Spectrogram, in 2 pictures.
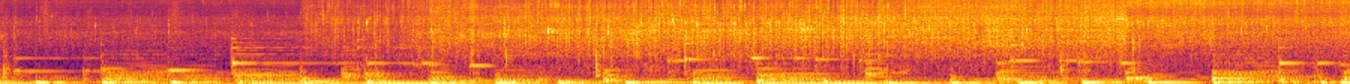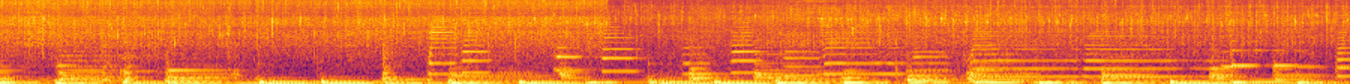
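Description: Food sizzling as it fries in hot oil in a pan. The sizzle grows louder about two seconds in and eases off after about thirteen seconds, over a melodic instrumental music track with a steady bass.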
